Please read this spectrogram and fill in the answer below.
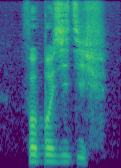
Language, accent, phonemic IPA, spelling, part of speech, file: French, France, /fo po.zi.tif/, faux positif, noun, LL-Q150 (fra)-faux positif.wav
- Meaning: false positive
